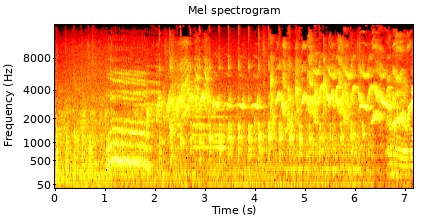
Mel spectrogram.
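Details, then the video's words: Chinese hwamei offered for sale, singing: harsh nasal stacked notes at first, then a loud, dense run of varied whistled phrases and trills. "HM 1505 SIÊU MẪU GIÁNG ĐẸP HÓT TỐT"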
